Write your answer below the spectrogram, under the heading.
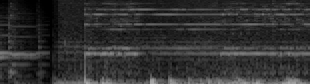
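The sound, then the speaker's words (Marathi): Telephone ringing with an incoming call, a steady high electronic ringtone that carries on throughout, layered over a low, rhythmic pulsing background after a brief dip near the start. “अहो अण्णांचा phone दिसतोय, अण्णांनी आज कशाला phone केला असेल बरं?”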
